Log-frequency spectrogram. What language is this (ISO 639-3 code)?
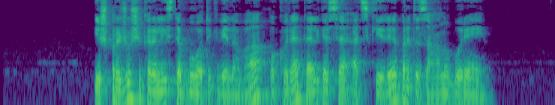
lit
